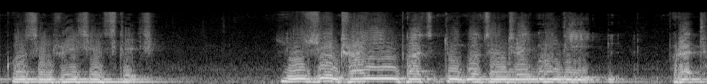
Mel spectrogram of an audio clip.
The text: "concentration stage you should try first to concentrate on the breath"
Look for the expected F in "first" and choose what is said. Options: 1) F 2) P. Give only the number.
2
